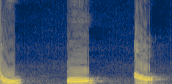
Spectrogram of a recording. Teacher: वृत्त मुखी जिन स्वरों के उच्चारण करते समय ओठ गोलाकार हो जाता है। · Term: वृत्त मुखी स्वर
